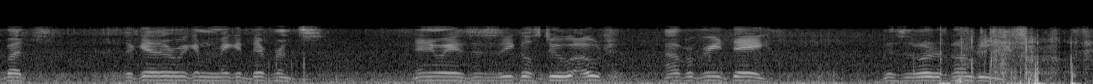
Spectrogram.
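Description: A middle-aged man talks calmly and close to the microphone.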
